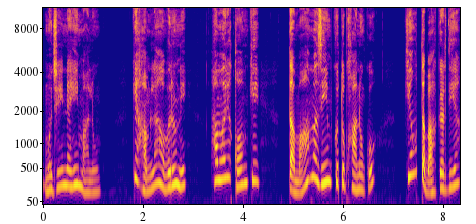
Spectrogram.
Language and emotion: Urdu, sad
